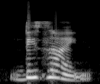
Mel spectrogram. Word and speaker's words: design: is silent so here when i g n so in this i g n comes together the letter g is silent so we pronounce it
